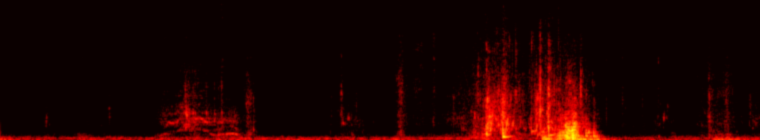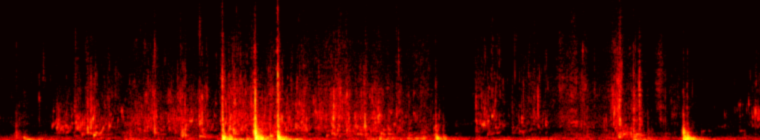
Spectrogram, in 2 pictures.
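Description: Water splashing and sloshing with knocks against the hull of a plastic fishing kayak as a hooked channel catfish is brought in and landed. The sounds come in irregular bursts, louder about five seconds in and again around ten seconds, with a sharp knock near the end.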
